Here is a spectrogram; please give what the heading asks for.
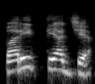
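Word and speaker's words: পরিত্যজ্য: রেখো এই উচ্চারণ গুলো পরিত্যাজ্য নয় প এর উচ্চারণ পই হয় পয় না পরিত্যাজ্য পরিত্যাজ্য মামেকম শরণাম ব্রজা অহং সর্বপাপেভ্য না তয়াই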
